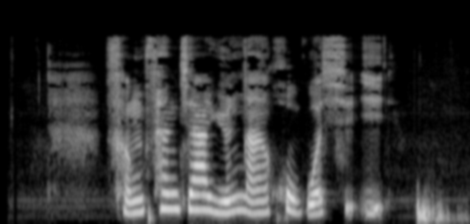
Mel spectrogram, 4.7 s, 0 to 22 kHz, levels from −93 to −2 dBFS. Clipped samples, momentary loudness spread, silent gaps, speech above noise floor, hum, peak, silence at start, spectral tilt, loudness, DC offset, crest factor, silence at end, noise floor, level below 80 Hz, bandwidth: under 0.1%; 23 LU; none; 29 dB; none; -4 dBFS; 0.55 s; -4 dB/octave; -22 LUFS; under 0.1%; 18 dB; 0.2 s; -50 dBFS; -54 dBFS; 11.5 kHz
